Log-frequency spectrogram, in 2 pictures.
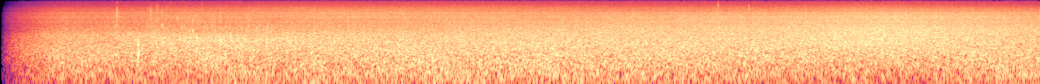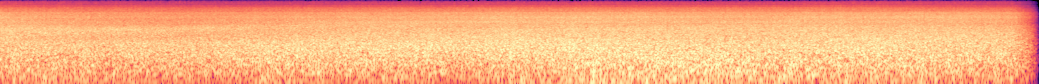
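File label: surf waves waves for surfing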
